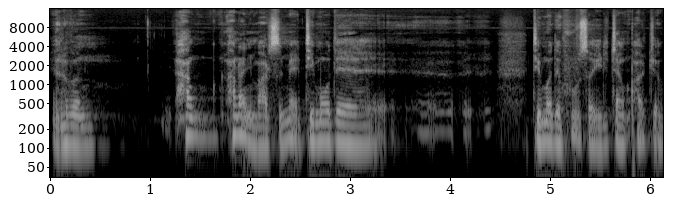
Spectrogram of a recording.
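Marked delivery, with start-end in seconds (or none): none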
